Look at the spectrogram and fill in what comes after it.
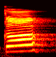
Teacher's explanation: तो क जो है हमारा वो कंठ व्यंजन है। क का उच्चारण करने के लिए हम कंठ का सहारा लेते हैं।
